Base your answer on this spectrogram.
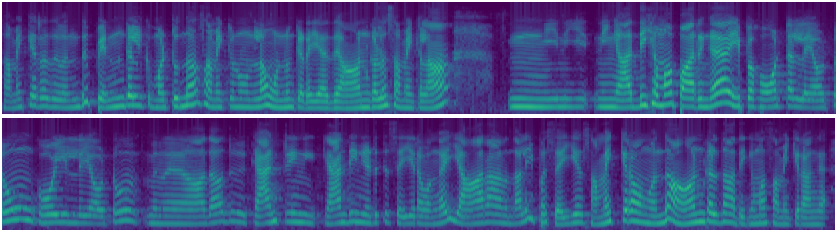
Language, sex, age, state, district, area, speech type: Tamil, female, 45-60, Tamil Nadu, Namakkal, rural, spontaneous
